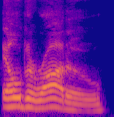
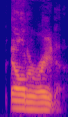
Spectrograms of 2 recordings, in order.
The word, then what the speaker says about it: El Dorado: minutes which way west it's not El Dorado it's eler and then for 45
